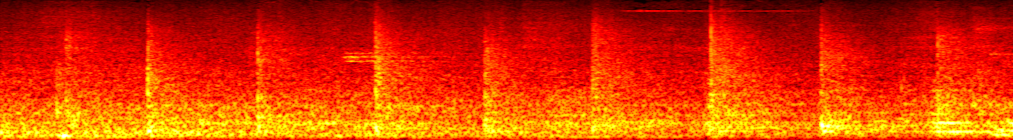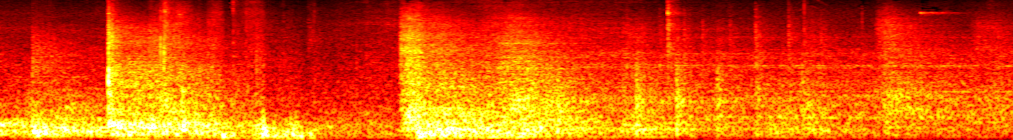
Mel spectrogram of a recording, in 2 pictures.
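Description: Elevator doors being opened and closed at the landing: a run of clicks and clunks, with two louder thuds about five and a half and seven seconds in.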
